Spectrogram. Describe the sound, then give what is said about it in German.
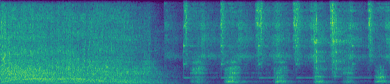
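A deafening roar from a caged gorilla as it jumps up after a boy's fingertips touch it: a loud raspy blast for over a second, then about six rhythmic, panting grunts that taper off. “Sofort sprang der Gorilla auf und stieß ein ohrenbetäubendes Brüllen aus.”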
